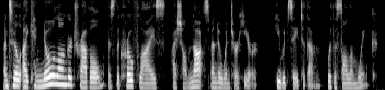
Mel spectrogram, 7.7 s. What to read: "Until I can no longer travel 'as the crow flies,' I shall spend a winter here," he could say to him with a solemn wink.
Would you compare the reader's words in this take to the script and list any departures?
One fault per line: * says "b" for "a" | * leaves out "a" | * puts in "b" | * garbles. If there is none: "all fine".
* puts in "not"
* says "would" for "could"
* says "them" for "him"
